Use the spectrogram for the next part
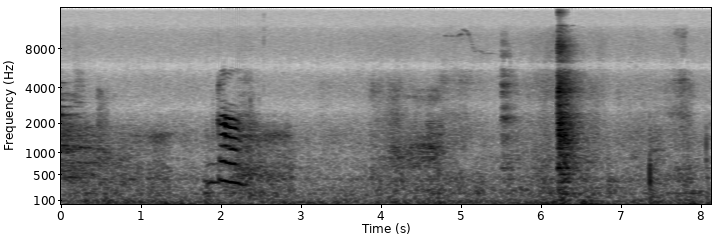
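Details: Domestic rescue cat Koharu talking back to a cat voice it hears; one short descending meow with clear harmonics early on, a brief sharper cry later, otherwise a quiet indoor room.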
